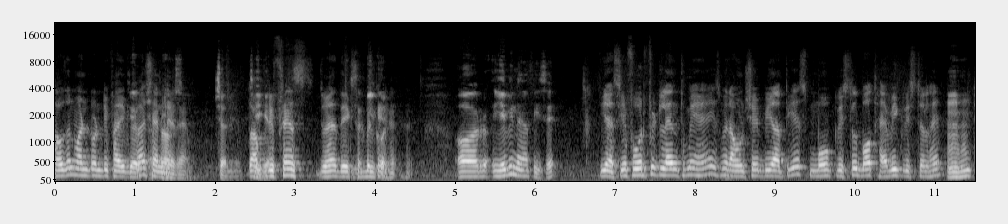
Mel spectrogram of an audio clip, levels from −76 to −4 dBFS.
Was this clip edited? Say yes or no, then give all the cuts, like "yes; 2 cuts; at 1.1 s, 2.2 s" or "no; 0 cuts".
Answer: no; 0 cuts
